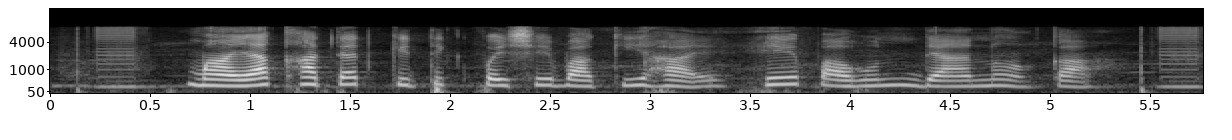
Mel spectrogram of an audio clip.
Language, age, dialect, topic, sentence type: Marathi, 18-24, Varhadi, banking, question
